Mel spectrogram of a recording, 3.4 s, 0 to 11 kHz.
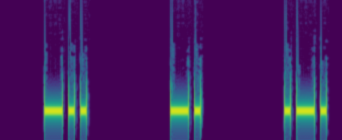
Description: Morse code, heard as a keyed tone, about 20 wpm, spaced as for 8 wpm, 700 Hz. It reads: DNR
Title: 205 Lesson 33e - Letter j - Three Characters 20wpm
